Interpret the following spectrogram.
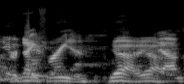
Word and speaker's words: Farina: And they're also starting up the anti-vax, the RFK anti-vax tour with Dave Farino. So if you get or a Dave chance- Farina.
